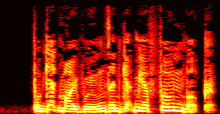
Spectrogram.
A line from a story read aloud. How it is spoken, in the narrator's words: he snapped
